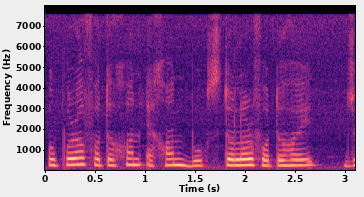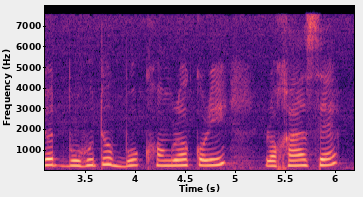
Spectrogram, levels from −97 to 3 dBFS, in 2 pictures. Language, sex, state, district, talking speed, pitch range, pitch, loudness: Assamese, female, Assam, Kamrup Metropolitan, 135 wpm, 255-280 Hz, 270 Hz, -16 LUFS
